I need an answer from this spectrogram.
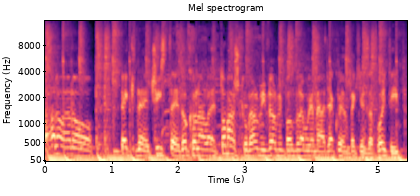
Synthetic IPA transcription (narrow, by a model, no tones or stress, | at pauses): aːnɔaːnɔ | pɛknɛːt͡ʃist̪ɛːd̪ɔkɔnalɛːt̪ɔmaːʃkɔʋɛlmiʋɛlmipɔzd̪ɾaʋujɛmɛaɟakujɛmpɛkɲɛzat̪ʋɔjt̪ip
